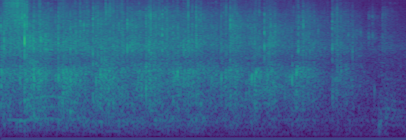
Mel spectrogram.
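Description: A church audience claps continuously for about three seconds in a round of applause for the Lord, a dense, steady wash of many hands applauding together, fairly loud and fading slightly toward the end.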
